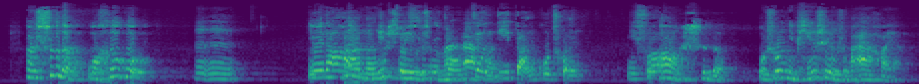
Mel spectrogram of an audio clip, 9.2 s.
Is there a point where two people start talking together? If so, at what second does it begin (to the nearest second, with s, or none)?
3 s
